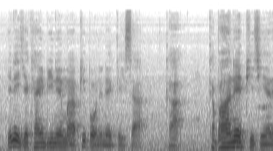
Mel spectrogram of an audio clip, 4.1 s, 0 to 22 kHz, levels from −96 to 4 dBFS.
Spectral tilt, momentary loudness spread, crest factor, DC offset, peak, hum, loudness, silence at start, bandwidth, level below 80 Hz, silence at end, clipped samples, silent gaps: -7 dB/octave; 14 LU; 18 dB; under 0.1%; -10 dBFS; none; -28 LUFS; 0 s; 16.5 kHz; -50 dBFS; 0 s; under 0.1%; none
